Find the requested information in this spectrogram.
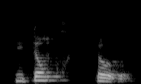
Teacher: What will help with that glottal stop is kind of like almost like the sound of H. You breathe out at nitom. you kind of breathe out. That gives you the glottal stop.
